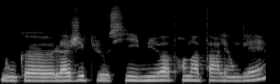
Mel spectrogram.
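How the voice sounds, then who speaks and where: A woman's medium-pitched voice with a dark, mellow tone, at a moderate pace, on a very clean recording with a silent background. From France, Rhône-Alpes region. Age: 30s. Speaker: tour guide and storyteller. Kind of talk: casual interview. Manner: talkative.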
